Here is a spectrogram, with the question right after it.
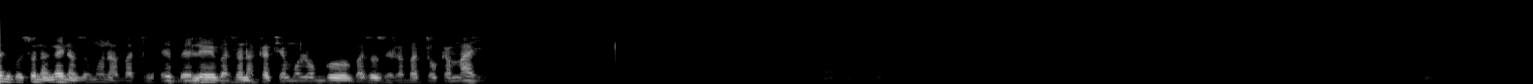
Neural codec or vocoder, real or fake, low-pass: none; real; 3.6 kHz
